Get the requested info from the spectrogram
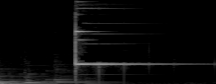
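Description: Background music stops, and about three quarters of a second in a single bright chime strikes and rings on, slowly fading.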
